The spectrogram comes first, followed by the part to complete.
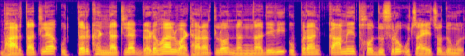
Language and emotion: Goan Konkani, neutral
